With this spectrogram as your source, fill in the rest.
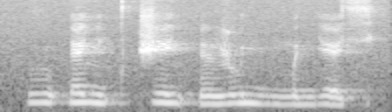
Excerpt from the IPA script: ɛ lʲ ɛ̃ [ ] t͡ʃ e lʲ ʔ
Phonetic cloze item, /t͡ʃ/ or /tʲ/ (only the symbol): tʲ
